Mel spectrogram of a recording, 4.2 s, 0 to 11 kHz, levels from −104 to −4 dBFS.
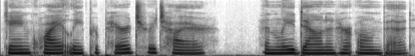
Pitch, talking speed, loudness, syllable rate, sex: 190 Hz, 175 wpm, -17 LUFS, 4.6 syllables/s, female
